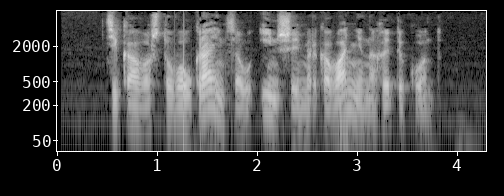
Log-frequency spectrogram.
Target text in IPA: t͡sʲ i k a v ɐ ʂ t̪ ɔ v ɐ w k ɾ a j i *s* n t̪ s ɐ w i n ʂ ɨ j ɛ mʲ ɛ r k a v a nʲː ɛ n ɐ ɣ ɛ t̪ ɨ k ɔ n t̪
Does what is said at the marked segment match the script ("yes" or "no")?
no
